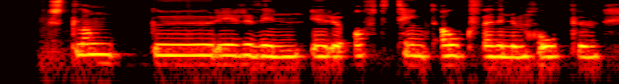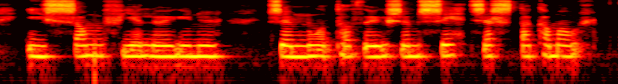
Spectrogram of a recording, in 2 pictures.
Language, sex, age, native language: Icelandic, male, 18-19, Icelandic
